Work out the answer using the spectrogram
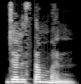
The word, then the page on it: जल-स्तंभन: Hindi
